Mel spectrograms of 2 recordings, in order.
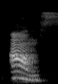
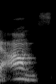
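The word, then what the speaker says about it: alms: এটা হচ্ছে এ এল এম এস, আর্মস। এর মধ্যে এল এর উচ্চারণটা আমরা করি না, অনেকে আলম বলে, আলম আসলে এটা কি হবে? আর্মস।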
